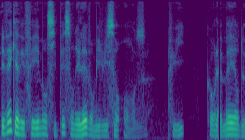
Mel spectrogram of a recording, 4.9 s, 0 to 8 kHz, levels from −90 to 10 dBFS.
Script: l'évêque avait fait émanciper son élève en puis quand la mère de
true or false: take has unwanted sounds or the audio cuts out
true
